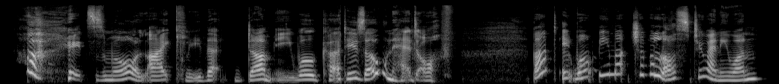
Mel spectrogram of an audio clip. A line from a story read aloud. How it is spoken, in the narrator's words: The mother laughed at him and said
